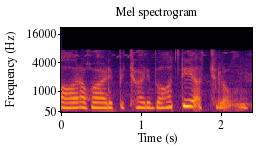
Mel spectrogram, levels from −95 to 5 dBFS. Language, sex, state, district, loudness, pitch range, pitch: Garhwali, female, Uttarakhand, Tehri Garhwal, -17 LUFS, 230-255 Hz, 240 Hz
